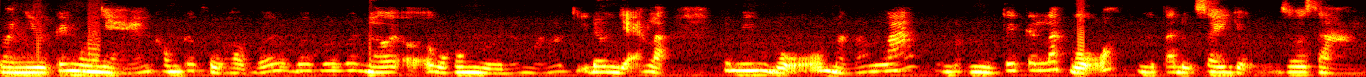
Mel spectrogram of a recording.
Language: Vietnamese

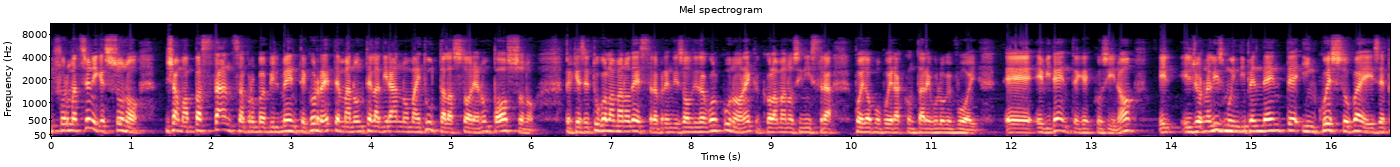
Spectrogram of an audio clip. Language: Italian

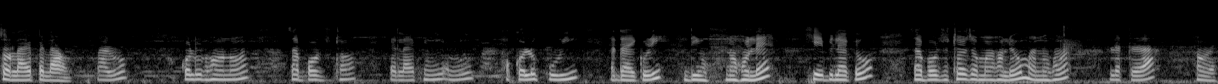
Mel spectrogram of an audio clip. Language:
Assamese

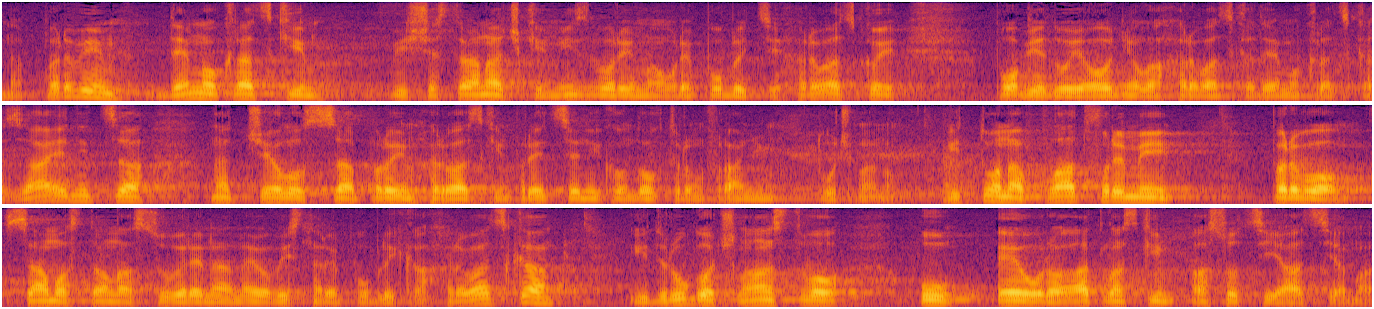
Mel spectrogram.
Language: Croatian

